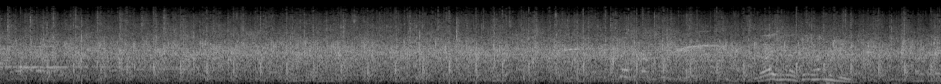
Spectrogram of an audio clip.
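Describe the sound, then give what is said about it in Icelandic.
An audience applauds a band with dense, sustained clapping that stays loud and even from start to end. “Gefum þeim gott klapp.”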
